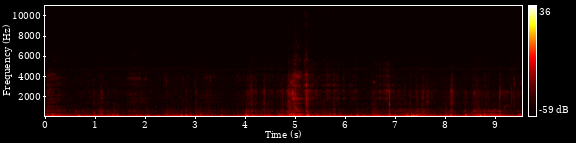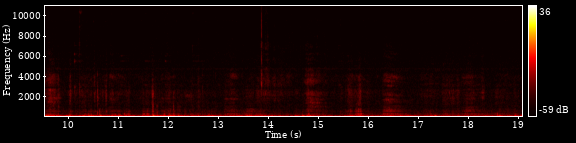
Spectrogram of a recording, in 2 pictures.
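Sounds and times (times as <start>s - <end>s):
person breathing hard: 0.0s - 6.2s, 7.1s - 19.0s
steady low rumble: 0.0s - 19.0s.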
